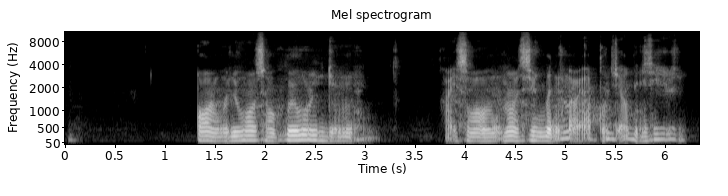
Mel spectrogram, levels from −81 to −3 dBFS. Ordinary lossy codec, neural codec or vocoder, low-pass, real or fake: none; autoencoder, 22.05 kHz, a latent of 192 numbers a frame, VITS, trained on one speaker; none; fake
